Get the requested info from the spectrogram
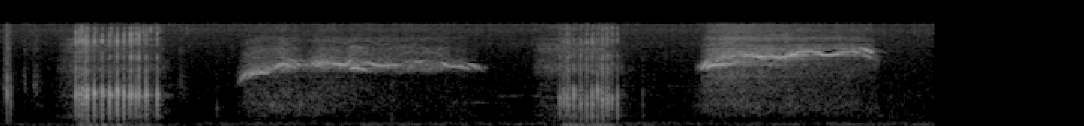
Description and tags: persona que ronca y silva mientras duerme
dormir, roncar, silvar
